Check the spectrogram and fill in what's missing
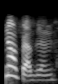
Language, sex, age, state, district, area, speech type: Gujarati, female, 18-30, Gujarat, Rajkot, urban, conversation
